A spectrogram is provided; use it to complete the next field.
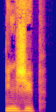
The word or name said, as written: Une jupe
